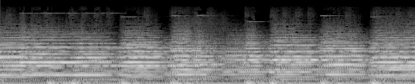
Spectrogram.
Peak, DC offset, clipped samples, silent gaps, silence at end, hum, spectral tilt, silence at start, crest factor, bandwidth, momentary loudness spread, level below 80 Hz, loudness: 0 dBFS; under 0.1%; under 0.1%; none; 0 s; none; -4.5 dB/octave; 0 s; 12 dB; 15.5 kHz; 4 LU; -22 dBFS; -11 LUFS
